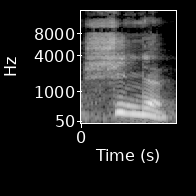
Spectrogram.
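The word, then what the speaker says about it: שׁ: à droite la lettre se prononcera Chine comme le pays la Chine c'est ch d'accord et lorsque le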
